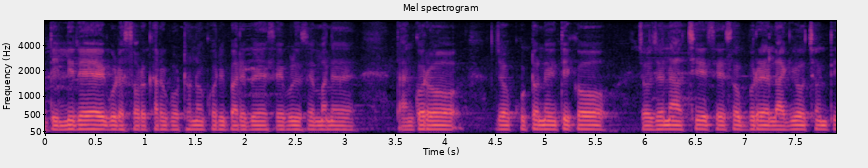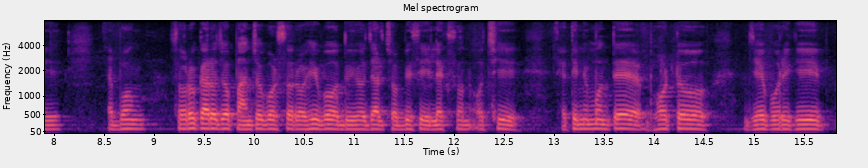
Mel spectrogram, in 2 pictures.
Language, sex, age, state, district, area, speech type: Odia, male, 18-30, Odisha, Rayagada, urban, spontaneous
